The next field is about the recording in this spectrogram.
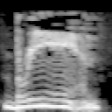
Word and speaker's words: Brian: The contestant, Brianne Wynn, which his name is spelled Brian, B-R-I-A-N, but she pronounces it Brianne, won the competition to be titled Miss Greater Derry 2023.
